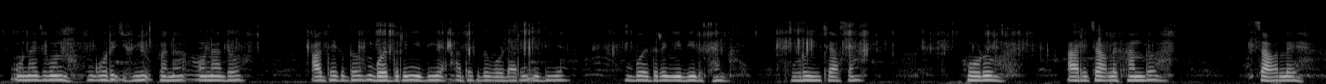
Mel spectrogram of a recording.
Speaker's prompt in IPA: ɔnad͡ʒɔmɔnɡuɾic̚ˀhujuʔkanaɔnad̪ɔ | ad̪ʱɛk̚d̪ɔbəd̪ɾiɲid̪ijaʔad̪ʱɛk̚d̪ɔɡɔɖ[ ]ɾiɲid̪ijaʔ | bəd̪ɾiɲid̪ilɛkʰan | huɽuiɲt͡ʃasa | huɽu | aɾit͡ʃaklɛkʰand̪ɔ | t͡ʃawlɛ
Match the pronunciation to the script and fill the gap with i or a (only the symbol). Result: a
